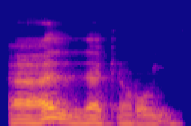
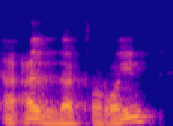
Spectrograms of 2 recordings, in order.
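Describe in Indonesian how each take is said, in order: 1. Hamzah kedua dilunakkan menuju vokal. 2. Hamzah kedua diucapkan penuh dan jelas. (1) "dibaca dengan"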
